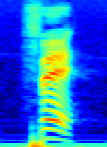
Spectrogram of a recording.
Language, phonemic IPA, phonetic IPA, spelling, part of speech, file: Armenian, /fe/, [fe], ֆե, noun, Hy-ֆե.ogg
- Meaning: the name of the Armenian letter ֆ (f)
